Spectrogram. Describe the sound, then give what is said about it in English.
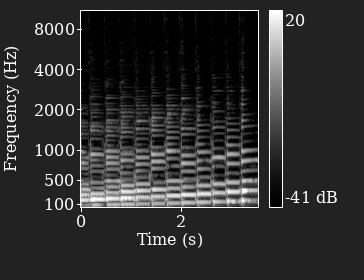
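A guitar plays a chromatic scale, fretting every single fret, one note at a time. About ten clean, evenly spaced notes ring in a steady, moderately loud run with no voices. “chromatics, essentially you can play a chromatic scale by just fretting every single fret, right? So it would sound like this.”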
